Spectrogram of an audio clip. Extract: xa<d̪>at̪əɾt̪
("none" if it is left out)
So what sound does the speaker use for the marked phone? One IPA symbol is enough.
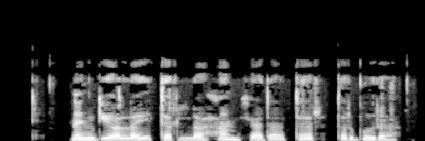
d̪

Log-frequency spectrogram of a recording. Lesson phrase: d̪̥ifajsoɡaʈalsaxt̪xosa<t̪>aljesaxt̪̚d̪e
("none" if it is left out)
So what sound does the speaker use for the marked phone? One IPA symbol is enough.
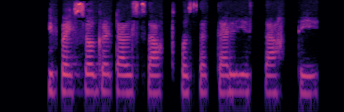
t̪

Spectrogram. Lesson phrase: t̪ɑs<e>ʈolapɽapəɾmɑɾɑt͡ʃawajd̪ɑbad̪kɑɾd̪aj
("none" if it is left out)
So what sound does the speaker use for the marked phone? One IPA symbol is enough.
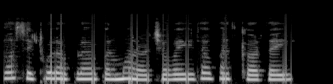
e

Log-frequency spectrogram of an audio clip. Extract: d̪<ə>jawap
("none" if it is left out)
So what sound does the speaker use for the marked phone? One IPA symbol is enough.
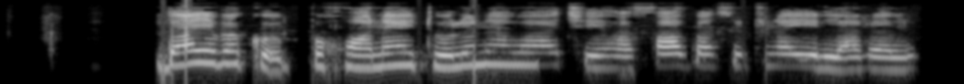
ɑ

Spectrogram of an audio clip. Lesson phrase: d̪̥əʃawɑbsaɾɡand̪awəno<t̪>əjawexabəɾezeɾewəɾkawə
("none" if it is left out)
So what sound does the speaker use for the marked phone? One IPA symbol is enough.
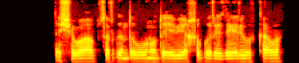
d̪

